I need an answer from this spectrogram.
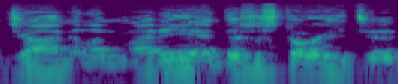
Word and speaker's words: Elanmati: Yeah, John, Elanmati, and there's a story to John, and there's a story why we have Hurricane H here.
